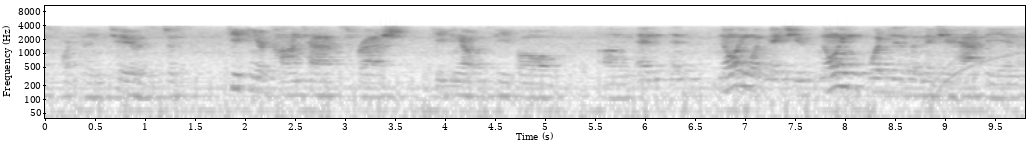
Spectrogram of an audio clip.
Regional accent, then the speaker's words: California, United States; I'm originally from California, so at a certain point I want to get back to California.

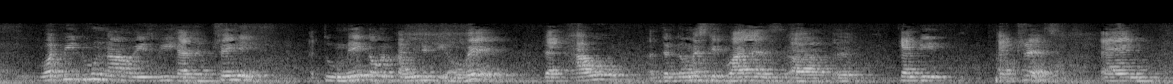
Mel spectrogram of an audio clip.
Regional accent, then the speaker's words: Michigan, United States; I'm from Michigan, and we have an organization by name of Michigan Family Services

